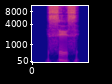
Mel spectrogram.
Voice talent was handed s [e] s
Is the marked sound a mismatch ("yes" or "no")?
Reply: no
